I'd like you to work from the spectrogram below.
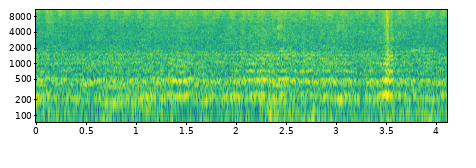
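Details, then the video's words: Steady drone of buzzing bees, humming low and unbroken, with a single sharp click late on. "Bees Sound"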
